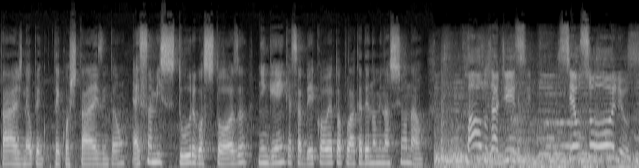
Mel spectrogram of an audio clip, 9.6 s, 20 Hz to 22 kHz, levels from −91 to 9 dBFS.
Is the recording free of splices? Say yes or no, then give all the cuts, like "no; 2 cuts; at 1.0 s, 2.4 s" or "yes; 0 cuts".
no; 3 cuts; at 1.9 s, 3.8 s, 6.5 s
